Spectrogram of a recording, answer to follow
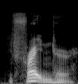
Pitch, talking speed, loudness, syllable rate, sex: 115 Hz, 230 wpm, -17 LUFS, 7.7 syllables/s, male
